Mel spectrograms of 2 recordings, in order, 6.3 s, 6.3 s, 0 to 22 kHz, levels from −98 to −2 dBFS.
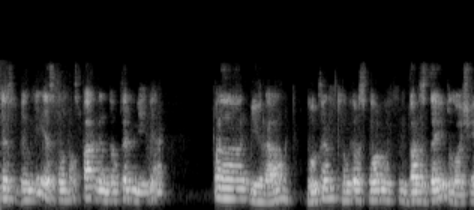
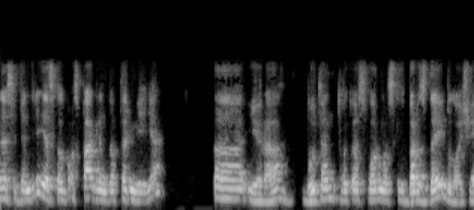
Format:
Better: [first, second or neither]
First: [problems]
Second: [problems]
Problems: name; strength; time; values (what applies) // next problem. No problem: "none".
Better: second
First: noise reduction (neural mask model DeepFilterNet 3)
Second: none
